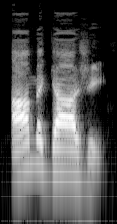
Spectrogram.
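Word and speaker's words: Amegadjie: It looks like the correct pronunciation, this is according to The Athletic, is Karan Amagaji.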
